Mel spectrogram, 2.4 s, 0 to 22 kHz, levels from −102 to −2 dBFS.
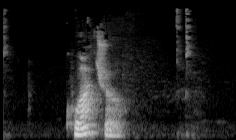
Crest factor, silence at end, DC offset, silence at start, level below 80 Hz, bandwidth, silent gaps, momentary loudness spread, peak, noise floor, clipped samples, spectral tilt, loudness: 24 dB; 0.45 s; under 0.1%; 0.7 s; -70 dBFS; 16.5 kHz; none; 25 LU; -8 dBFS; -79 dBFS; under 0.1%; -6 dB/octave; -26 LUFS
